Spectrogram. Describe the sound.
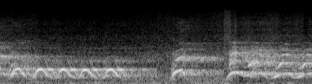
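Stray dogs barking on a city street at dusk, a rapid run of high, wavering yelps followed by two louder, drawn-out howling barks, all fairly loud with no talk.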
